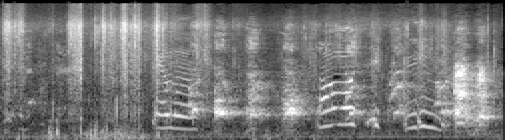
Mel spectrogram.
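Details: Shepherd dog available for adoption, wanting a toy thrown, making several high, wavering whines in short bursts while people talk over and around it.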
